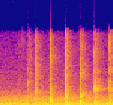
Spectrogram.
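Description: A quick run of about six finger snaps given as applause for a Marvel movie, in an uneven rhythm, each a sharp, bright click standing out clearly over a steady low hum, with no voices.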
